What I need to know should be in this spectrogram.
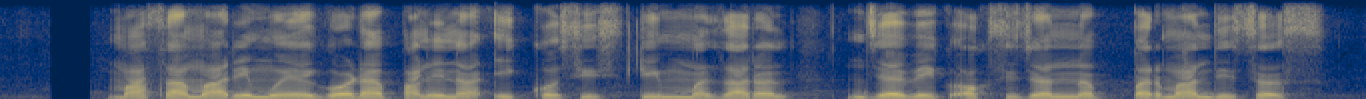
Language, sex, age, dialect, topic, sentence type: Marathi, male, 18-24, Northern Konkan, agriculture, statement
